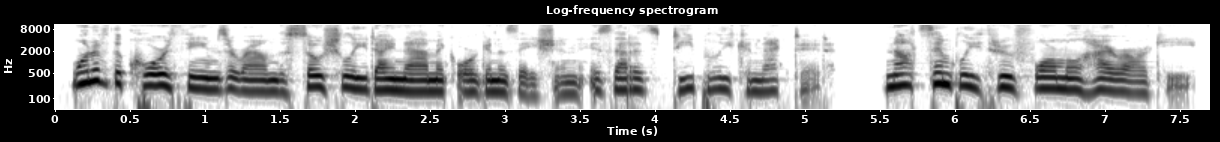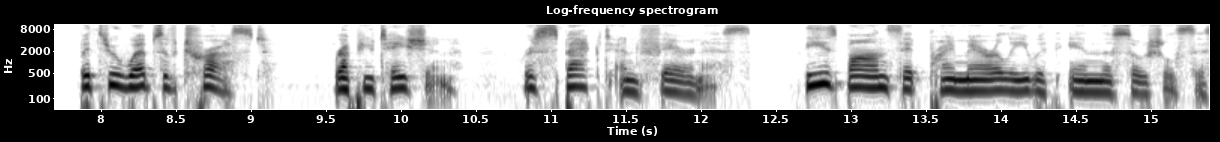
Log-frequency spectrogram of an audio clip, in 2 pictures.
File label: English American Accent Corporate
